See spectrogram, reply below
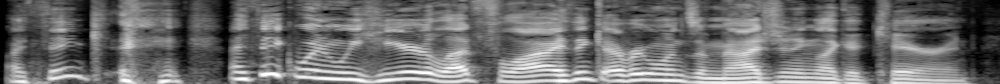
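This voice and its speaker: A man's voice: a little high, big pitch swings, moderate pace, a little mellow, clear, resonant tone. A man co-hosting a podcast, chatting casually about games in loose, slangy language. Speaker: podcast co-host. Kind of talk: casual gaming banter and debate.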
